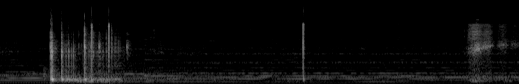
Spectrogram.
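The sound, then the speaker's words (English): A wooden door is struck and bursts open: sharp cracking and splintering wood right at the start, several snapping impacts in quick succession, then a lone crack a moment later and a rough scraping rustle near the end. “With that, the wood door splinters and busts open.”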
